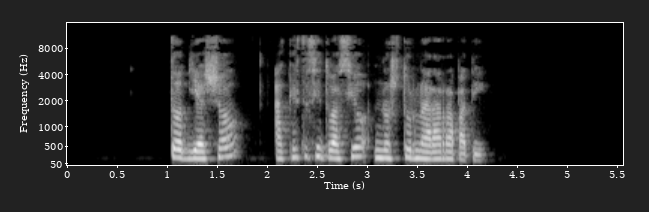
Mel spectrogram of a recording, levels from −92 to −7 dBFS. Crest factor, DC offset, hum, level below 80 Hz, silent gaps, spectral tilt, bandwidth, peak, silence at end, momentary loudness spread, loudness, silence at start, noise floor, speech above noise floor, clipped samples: 20 dB; under 0.1%; none; -74 dBFS; none; -4.5 dB/octave; 11.5 kHz; -6 dBFS; 1.4 s; 12 LU; -24 LUFS; 1.05 s; under -90 dBFS; over 66 dB; under 0.1%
